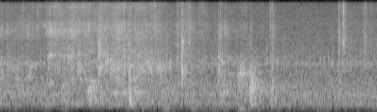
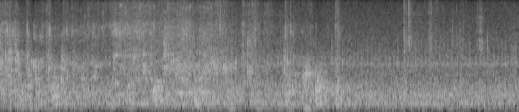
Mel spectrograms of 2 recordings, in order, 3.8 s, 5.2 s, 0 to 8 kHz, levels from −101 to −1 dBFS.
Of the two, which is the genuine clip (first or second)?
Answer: second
